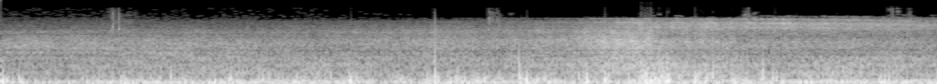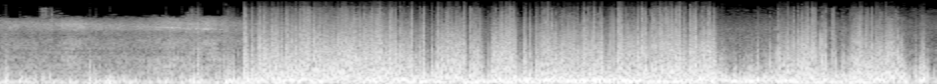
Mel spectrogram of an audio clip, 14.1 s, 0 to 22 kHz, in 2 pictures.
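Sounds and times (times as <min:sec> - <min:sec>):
jet engines rumbling: 0:00.0 - 0:14.0
wind noise on microphone: 0:00.0 - 0:14.0.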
